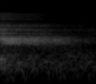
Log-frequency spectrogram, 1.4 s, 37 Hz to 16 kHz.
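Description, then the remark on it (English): A single long, airy deep breath in and out, rushing steadily and then slowly fading as it trails off, like a deep sigh with no talking; the first of ten deep breaths. “Just going to take 10 deep breaths.”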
